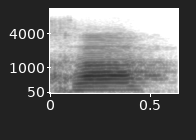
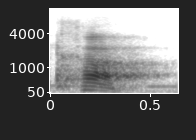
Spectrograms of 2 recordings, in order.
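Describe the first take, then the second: First: "Cha" with a throaty "kh" scrape; contrasted letter sound. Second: "ka" with a clean hard K; contrasted letter sound. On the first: Teacher separating two letters, throaty "khah". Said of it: "don't get the ka mixed up with the cha". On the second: Teacher separating two letters, hard-K "kah". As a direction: start "ka" on a plain K stop. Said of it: "don't get the ka mixed up". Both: Shown as a demonstration.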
